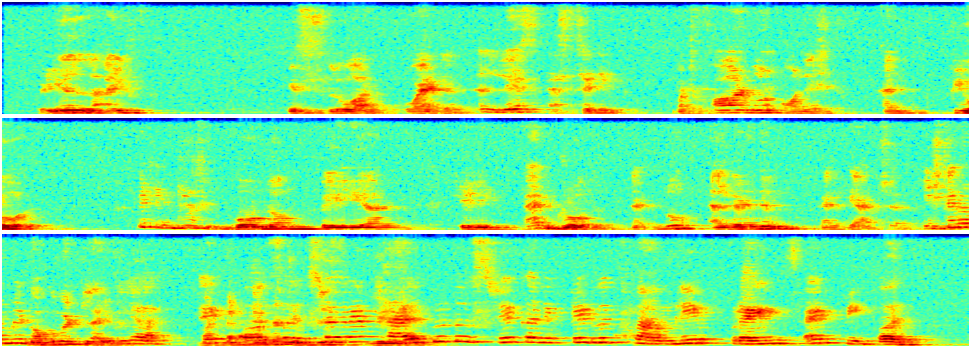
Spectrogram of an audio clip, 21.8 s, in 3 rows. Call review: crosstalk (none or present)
present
